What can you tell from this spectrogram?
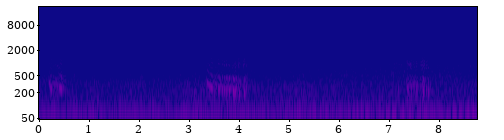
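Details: Domestic cat sleeping and daydreaming, snoring: three soft, breathy, slightly tonal snore bursts, each under a second and spaced roughly three to four seconds apart, over a quiet indoor background.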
